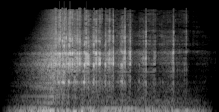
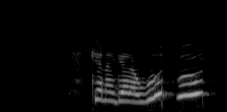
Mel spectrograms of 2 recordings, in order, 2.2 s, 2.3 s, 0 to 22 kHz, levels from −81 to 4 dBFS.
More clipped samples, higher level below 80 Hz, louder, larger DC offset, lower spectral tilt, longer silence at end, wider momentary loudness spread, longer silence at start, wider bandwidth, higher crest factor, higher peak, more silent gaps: neither; first, -38 dBFS vs -90 dBFS; first, -16 LUFS vs -37 LUFS; neither; second, 1.5 dB/octave vs -4.5 dB/octave; about the same, 0.25 s vs 0.2 s; first, 18 LU vs 10 LU; second, 0.2 s vs 0.9 s; first, over 20 kHz vs 6.2 kHz; first, 22 dB vs 16 dB; first, 0 dBFS vs -24 dBFS; neither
